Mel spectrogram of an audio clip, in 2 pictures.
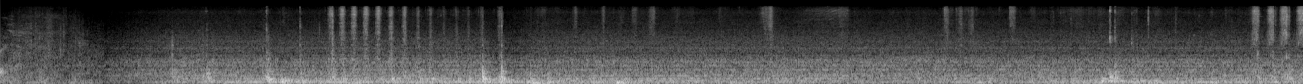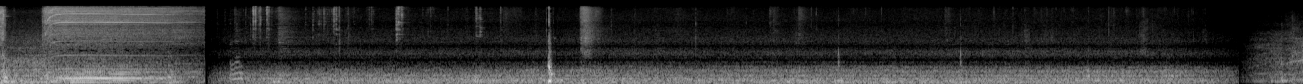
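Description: A cordless drill-driver whines steadily for about a second and a half as it drives a screw into a truck's rear speaker enclosure. Around it is a steady low hum with scattered clicks and knocks from handling, which changes suddenly to a thinner steady drone just after the drill stops.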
